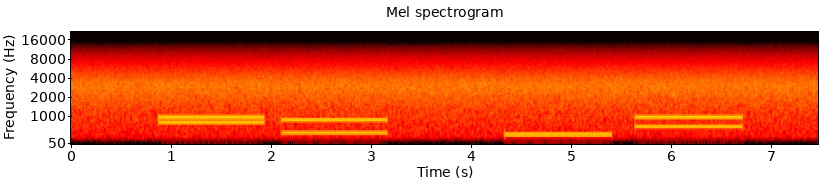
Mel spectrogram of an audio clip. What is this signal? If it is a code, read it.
Aircraft SELCAL, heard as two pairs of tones, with radio hiss. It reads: KM-DL BC-HM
